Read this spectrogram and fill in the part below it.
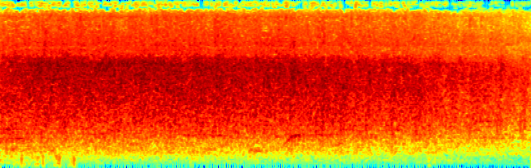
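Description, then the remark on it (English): An audience claps their hands unto the Lord during a sermon, in sustained, dense applause, a steady wash of many overlapping claps that holds for several seconds and then begins to taper off at the end. “If you believe that, you ought to clap your hands unto the Lord, because the Lord is good and the word is true.”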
